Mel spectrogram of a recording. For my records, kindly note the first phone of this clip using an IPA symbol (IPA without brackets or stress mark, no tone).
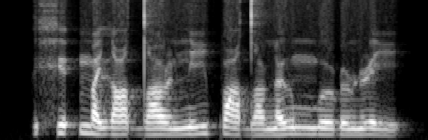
xʲ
